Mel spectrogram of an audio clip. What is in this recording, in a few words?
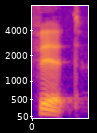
"fit", English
